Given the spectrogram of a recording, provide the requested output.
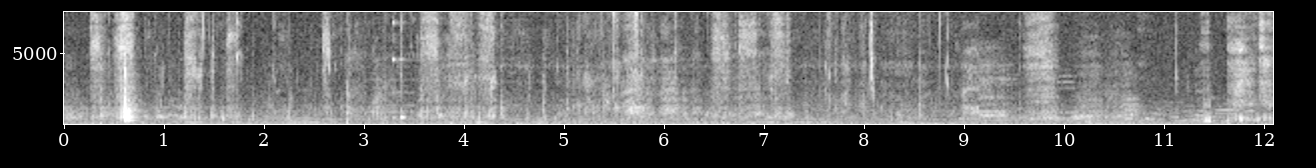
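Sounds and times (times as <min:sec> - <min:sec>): person chewing food: 0:00.2 - 0:09.8.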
